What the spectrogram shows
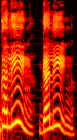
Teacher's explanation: if the emphasis is on the second syllable galing that means good or great or excellent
